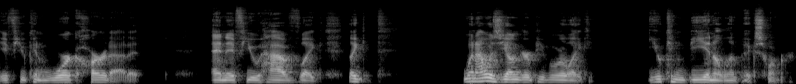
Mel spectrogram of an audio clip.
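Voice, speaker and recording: At a moderate pace, this is a plain, everyday voice. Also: man. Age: young. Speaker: podcast host. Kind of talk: interview conversation.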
